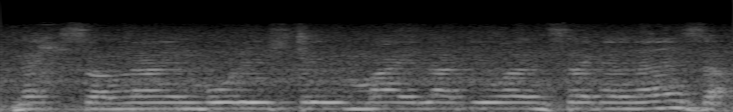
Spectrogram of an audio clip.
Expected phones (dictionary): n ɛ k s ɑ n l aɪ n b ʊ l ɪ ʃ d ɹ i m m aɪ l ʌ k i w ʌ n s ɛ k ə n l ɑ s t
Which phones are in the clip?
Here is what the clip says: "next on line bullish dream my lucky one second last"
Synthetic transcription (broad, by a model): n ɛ k s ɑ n n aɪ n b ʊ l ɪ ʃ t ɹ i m m aɪ l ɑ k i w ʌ n s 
